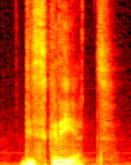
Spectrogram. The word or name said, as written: diskret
